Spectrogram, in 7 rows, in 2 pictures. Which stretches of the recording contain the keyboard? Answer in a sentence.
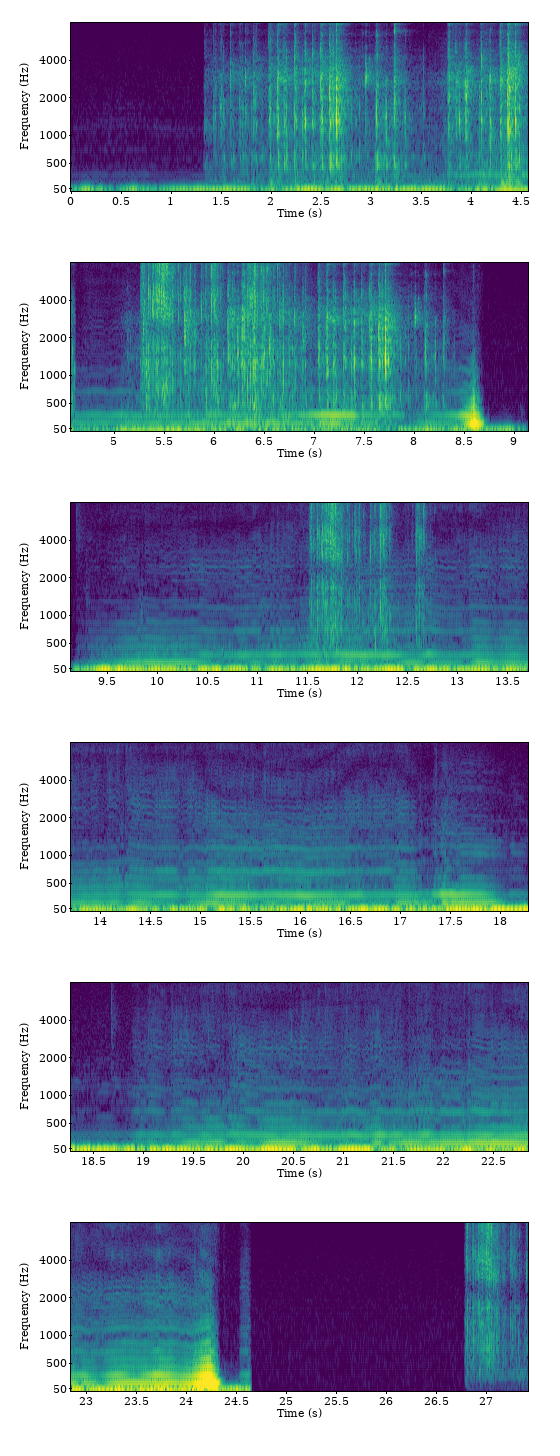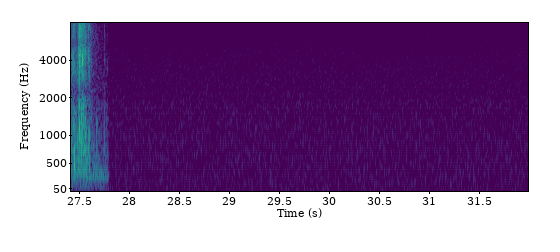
You can hear the keyboard from 1.4 to 8.3 s.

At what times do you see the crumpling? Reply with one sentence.
The crumpling can be heard from 5.2 to 7.0 s, from 11.5 to 12.7 s and from 26.8 to 27.6 s.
